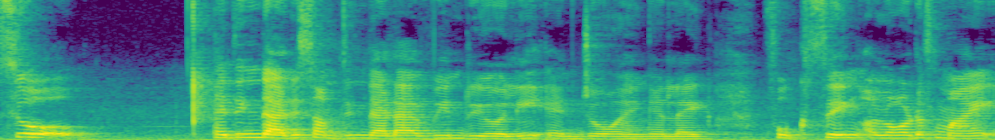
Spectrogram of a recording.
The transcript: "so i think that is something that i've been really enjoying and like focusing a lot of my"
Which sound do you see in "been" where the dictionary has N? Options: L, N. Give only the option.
N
